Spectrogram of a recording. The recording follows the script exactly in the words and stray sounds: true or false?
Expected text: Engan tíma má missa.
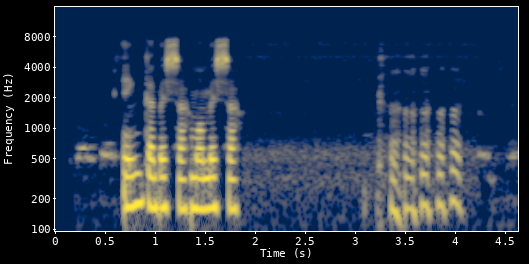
false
